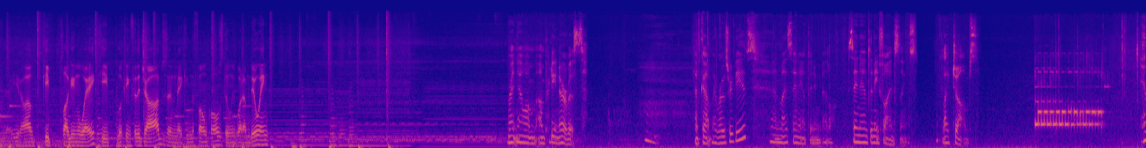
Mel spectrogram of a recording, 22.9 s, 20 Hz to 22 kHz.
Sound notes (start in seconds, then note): 12.7 sighs; 20.6 telephone rings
